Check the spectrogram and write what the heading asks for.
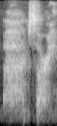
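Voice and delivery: whispered, sighing sorry; sighed apology. A narrator's reading. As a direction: breathe out the apology. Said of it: "I sighed".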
